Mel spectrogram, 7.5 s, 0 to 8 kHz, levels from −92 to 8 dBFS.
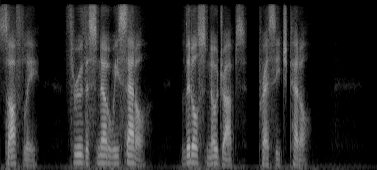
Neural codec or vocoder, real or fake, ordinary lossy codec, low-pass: codec, 16 kHz, 0.2 kbps, FocalCodec; fake; AAC, 32 kbps; 7.2 kHz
